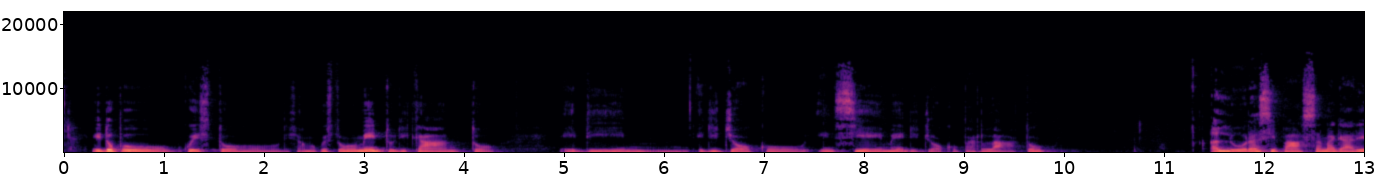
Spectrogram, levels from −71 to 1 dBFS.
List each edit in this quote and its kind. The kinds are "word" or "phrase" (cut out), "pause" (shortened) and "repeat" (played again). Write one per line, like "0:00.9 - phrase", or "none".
none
